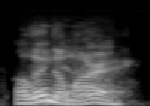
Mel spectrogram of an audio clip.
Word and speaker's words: Olindo Mare: So a guy like Olinde Mare, I don't even know how to say his freaking name. Yeah, I think you nailed it. Olindo Mare.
